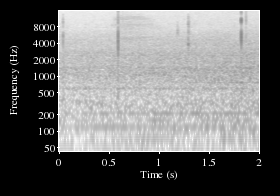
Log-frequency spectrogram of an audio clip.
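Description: Steady hiss of heavy rain outside the window, with a couple of faint ticks.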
